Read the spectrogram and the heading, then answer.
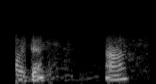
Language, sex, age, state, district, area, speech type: Kannada, female, 18-30, Karnataka, Shimoga, rural, conversation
